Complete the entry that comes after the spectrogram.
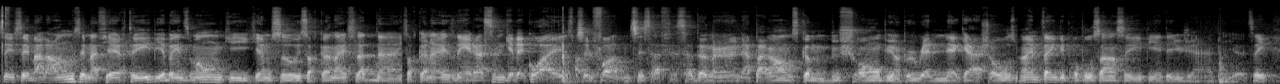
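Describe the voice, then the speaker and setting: Talking very fast, a man speaks at a fairly low pitch. Room echo is audible, and there is noticeable background noise. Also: fairly even intonation. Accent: Quebec. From Quebec, Abitibi. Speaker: vlogger. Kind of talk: casual vlog monologue. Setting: at his mother's house. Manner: hesitant, many fillers and repeats; sometimes exaggerates accent for humor.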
